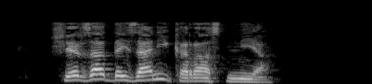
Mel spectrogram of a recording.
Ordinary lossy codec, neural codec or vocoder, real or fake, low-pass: AAC, 48 kbps; none; real; 7.2 kHz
